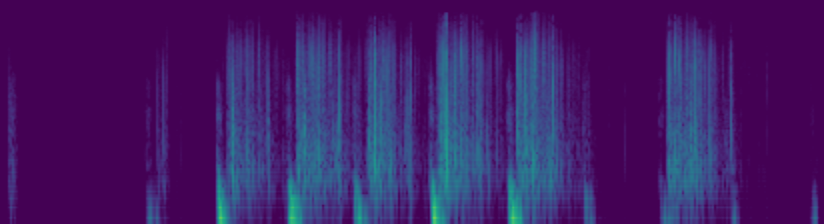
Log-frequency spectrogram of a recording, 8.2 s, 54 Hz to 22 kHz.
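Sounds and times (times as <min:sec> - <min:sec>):
glass texture: 0:02.3 - 0:05.8, 0:06.7 - 0:07.4.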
